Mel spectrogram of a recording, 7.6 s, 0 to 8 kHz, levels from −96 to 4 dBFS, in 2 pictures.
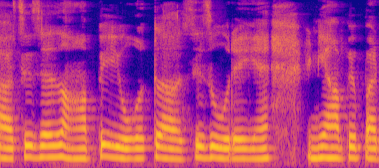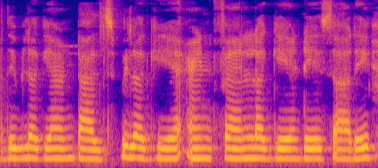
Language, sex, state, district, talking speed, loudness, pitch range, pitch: Hindi, female, Jharkhand, Jamtara, 180 wpm, -13 LUFS, 175-190 Hz, 180 Hz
